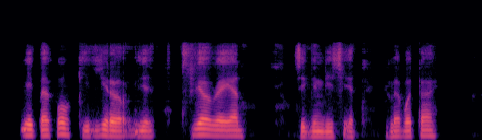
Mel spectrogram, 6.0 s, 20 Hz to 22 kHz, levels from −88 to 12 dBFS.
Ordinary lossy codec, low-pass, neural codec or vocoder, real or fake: none; 7.2 kHz; codec, 16 kHz, 1 kbps, FunCodec, trained on LibriTTS, 50 frames a second; fake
